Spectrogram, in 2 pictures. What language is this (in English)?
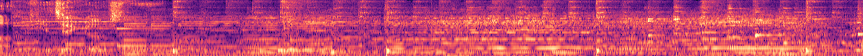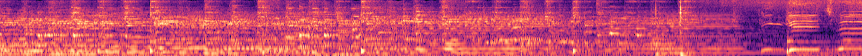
Turkish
